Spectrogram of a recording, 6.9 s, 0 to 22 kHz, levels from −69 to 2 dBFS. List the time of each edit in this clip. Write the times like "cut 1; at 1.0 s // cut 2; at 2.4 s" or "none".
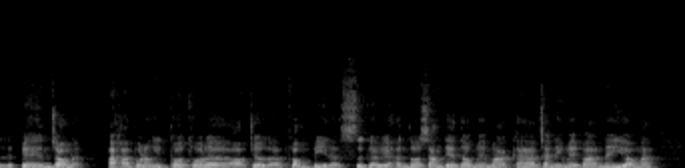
cut 1; at 1.0 s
